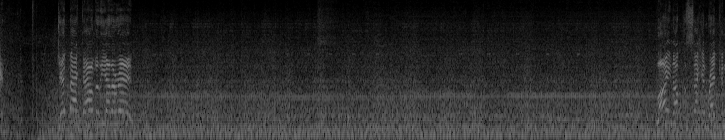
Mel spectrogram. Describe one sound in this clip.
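A container crane's electric motor hums as its spreader moves.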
